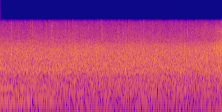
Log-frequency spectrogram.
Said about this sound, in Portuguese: aplausos aqui no pavilhão do Casal Vistoso, já há pouco, quando passou o filme, também a convenção levantou-se numa homenagem eh, sentida àqueles que partiram.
